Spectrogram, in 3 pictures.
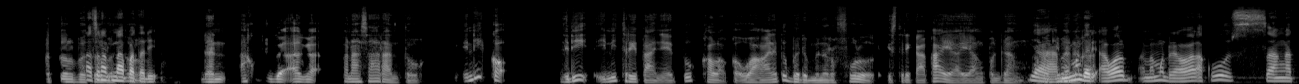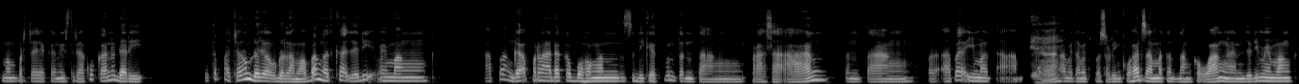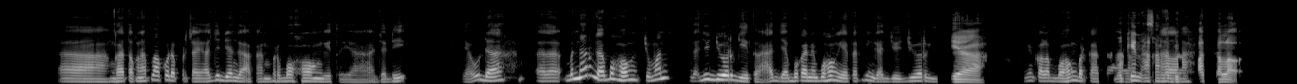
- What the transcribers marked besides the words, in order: none
- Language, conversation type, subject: Indonesian, podcast, Bagaimana kamu belajar memaafkan diri sendiri setelah membuat kesalahan besar?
